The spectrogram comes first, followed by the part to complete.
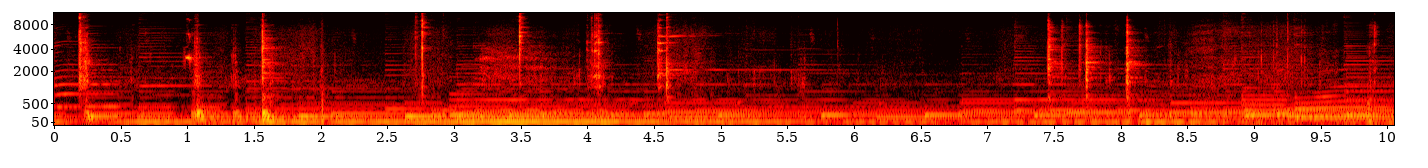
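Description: Background music throughout, with sharp metallic clinks at irregular intervals. The clinks come from a steel four-way cross lug wrench knocking against the wheel nuts as it is fitted and turned.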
